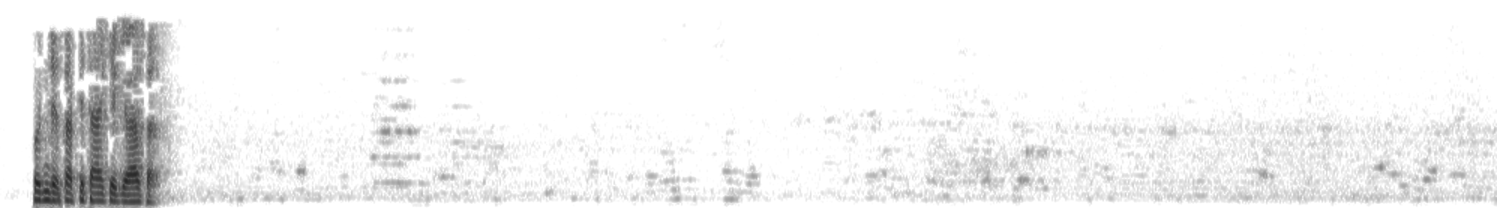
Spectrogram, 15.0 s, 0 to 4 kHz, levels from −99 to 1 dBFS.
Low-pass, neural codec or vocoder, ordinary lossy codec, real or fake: 3.6 kHz; none; MP3, 16 kbps; real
